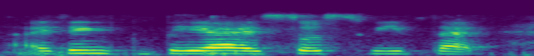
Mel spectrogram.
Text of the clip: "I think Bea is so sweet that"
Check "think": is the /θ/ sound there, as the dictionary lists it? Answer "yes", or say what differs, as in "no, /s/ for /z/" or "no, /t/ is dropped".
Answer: no, /t/ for /θ/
